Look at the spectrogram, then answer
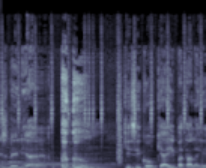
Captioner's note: coughs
